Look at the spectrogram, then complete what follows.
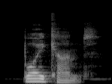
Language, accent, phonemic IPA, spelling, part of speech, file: English, Australia, /ˈbɔɪ.kʌnt/, boy cunt, noun, En-au-boy cunt.ogg
- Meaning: 1. The anus of a man, usually the passive participant in gay sex 2. The vagina and/or vulva of a trans man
